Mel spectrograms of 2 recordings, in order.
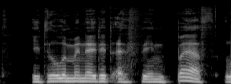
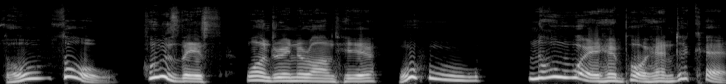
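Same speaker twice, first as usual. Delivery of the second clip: hollow voice with hollow laughter; 3 semitones higher, 4 dB louder than usual.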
